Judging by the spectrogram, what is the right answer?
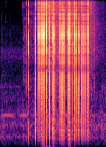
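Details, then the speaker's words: MIG welding sheet metal with the heat set too low: irregular, choppy crackling instead of a steady sizzle, the arc stuttering and the pool standing up. "it's kind of stuttery. And if you look at the pool, it kind of stands up a little bit."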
